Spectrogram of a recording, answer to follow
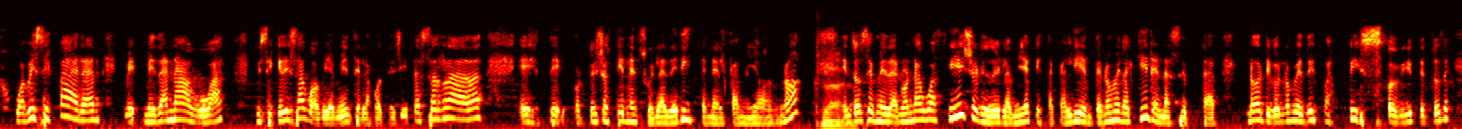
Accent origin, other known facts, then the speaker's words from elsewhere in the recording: Ingeniero Huergo, Río Negro, Argentina; yo nací en Huergo, en una localidad que está aquí a 20, 15 kilómetros. Entonces, si recuerdo mi infancia, recuerdo esa calle que estaba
